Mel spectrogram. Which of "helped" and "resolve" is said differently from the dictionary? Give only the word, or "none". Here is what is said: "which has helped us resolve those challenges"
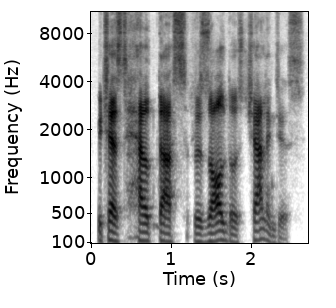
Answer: none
